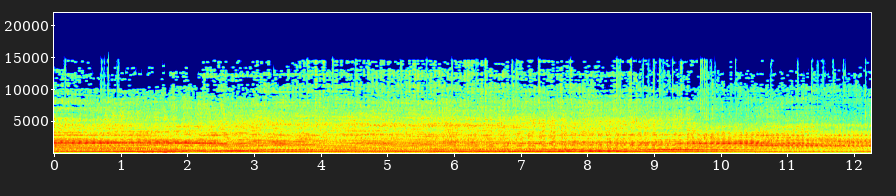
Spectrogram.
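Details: Conz 7.5 kW electric motor, first start in over 40 years on a provisional power supply: a steady hum with whining tones and a rough rumble about four times a second from broken bearings. The wiring is long out of code.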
